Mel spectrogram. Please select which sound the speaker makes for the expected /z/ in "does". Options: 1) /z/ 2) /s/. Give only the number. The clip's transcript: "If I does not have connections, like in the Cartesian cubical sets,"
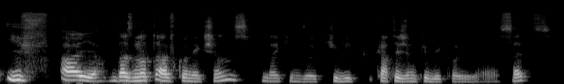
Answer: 1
